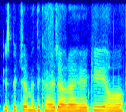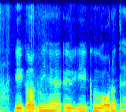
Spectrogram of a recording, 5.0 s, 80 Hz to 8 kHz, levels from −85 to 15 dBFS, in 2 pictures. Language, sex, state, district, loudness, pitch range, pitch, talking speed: Hindi, female, Chandigarh, Chandigarh, -14 LUFS, 215-230 Hz, 220 Hz, 180 wpm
